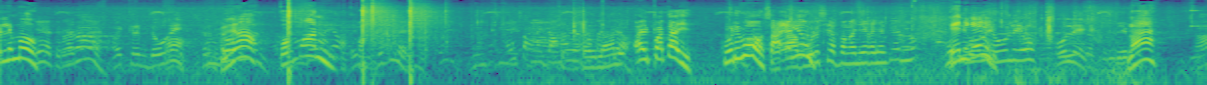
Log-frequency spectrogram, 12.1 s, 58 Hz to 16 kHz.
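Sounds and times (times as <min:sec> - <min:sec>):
air rifle shot: 0:02.8 - 0:04.5.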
